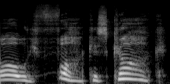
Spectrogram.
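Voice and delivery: mock awe, high, slow, amazed gasp.

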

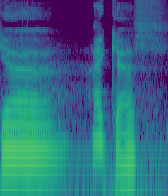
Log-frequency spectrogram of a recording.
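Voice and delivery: high, glum, mopey, defeated resignation. Mimicking the other speaker's gloomy reply: imitating Matt's glum tone. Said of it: "the rain look on your face and tone in your voice".

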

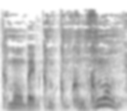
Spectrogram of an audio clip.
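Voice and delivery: deep, very low, pleading preacher-style pulpit voice. Joking about talking to his wife at home: T. D. Jakes impression. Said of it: "slap the T D Jakes out of me".

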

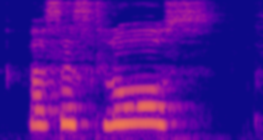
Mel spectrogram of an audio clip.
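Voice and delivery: high, loud, worried. Anne turns to the frightened Philipp with a worried question. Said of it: "fragte Anne besorgt".

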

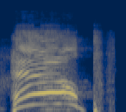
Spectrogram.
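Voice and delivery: very loud, very high, drawn-out yell. Narrating the group's way through the cargo bay, Perrin yelling for help. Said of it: "and Perrin yells".

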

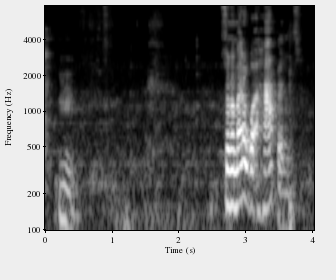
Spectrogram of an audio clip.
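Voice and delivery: chewing while talking, speaking through a mouthful. Speaker on a recording, mid-sentence, talking with mouth full. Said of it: "my mouth is full of pizza".

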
